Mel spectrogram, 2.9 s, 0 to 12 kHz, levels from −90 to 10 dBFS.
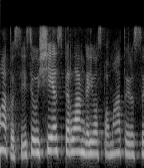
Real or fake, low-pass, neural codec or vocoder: real; 7.2 kHz; none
